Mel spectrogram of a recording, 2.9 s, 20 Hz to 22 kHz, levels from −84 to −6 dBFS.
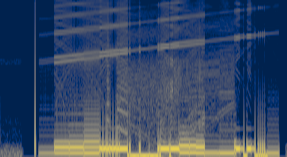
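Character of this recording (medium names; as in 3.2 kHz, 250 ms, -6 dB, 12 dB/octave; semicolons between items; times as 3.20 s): noise floor -64 dBFS; spectral tilt -7.5 dB/octave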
